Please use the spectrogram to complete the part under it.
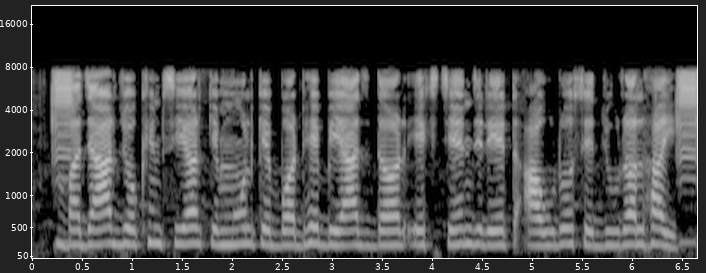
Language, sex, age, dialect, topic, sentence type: Magahi, female, 31-35, Western, banking, statement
